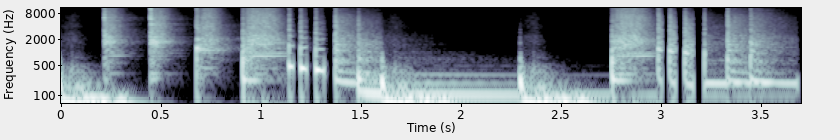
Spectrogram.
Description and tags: A trap beat made with XLN Addictive Drums in FL Studio 10. 130bpm. Modified the beat using Sugar Bytes Effectrix. 22/10/14.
